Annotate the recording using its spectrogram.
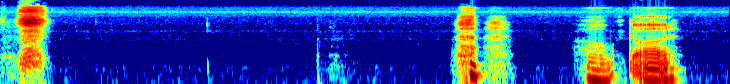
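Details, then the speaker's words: Male with tickly sneezes: a single sharp sneeze, a quiet sniff, a short two-part sneeze and two more voiced sneezes in a quiet room. "These sneezes are just so tickly right now."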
